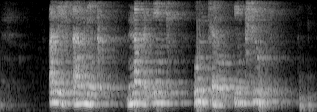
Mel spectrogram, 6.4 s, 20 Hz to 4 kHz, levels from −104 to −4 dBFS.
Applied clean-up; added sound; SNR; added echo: none; none; none; reverberation time 1.1 s.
